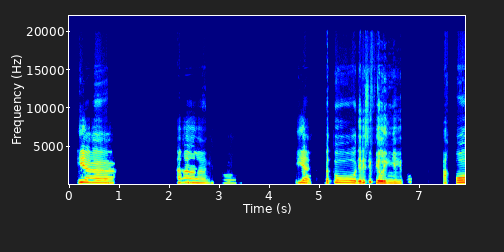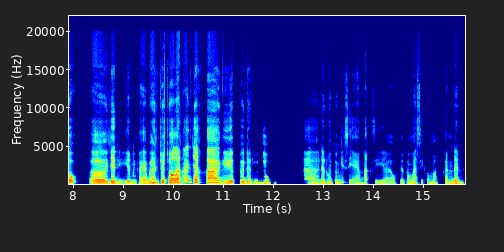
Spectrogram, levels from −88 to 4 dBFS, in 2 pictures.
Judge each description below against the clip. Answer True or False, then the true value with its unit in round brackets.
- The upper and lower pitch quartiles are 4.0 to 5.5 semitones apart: True (4.4 semitones)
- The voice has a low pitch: False (230 Hz)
